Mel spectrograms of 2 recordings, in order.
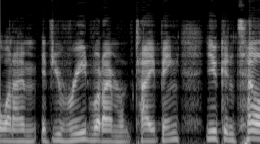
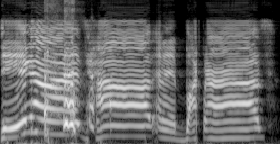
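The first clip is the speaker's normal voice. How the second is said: put-on woman's voice, higher and louder; 8 semitones higher, 12 dB louder than usual. Retelling a woman who came in and talked that way, imitating that woman's voice. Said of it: "that voice".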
